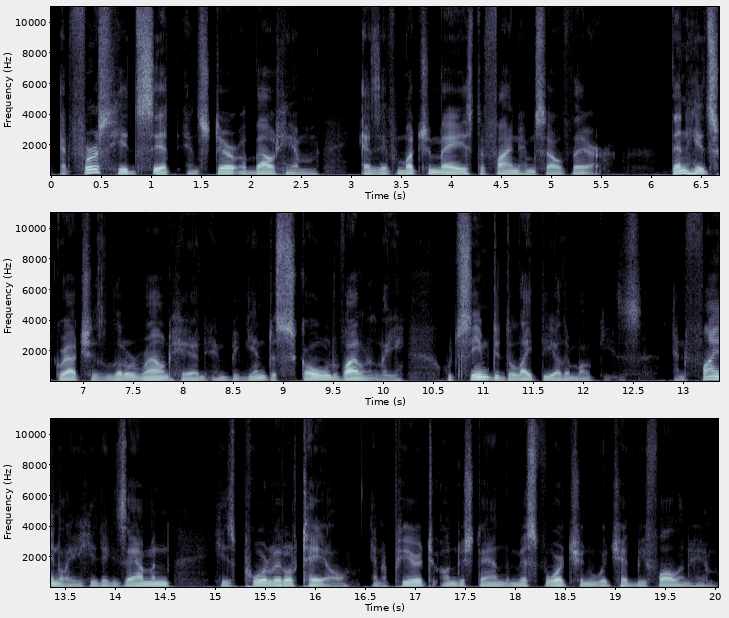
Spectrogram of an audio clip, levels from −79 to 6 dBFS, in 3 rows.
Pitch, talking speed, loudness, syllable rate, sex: 105 Hz, 160 wpm, -20 LUFS, 4.7 syllables/s, male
